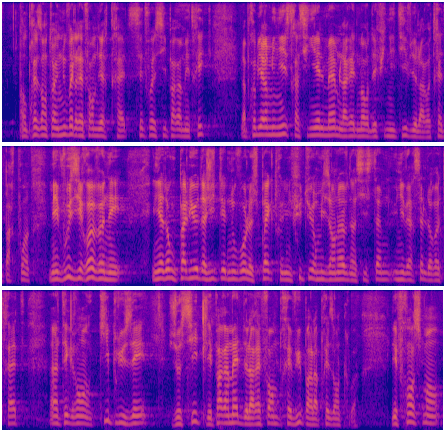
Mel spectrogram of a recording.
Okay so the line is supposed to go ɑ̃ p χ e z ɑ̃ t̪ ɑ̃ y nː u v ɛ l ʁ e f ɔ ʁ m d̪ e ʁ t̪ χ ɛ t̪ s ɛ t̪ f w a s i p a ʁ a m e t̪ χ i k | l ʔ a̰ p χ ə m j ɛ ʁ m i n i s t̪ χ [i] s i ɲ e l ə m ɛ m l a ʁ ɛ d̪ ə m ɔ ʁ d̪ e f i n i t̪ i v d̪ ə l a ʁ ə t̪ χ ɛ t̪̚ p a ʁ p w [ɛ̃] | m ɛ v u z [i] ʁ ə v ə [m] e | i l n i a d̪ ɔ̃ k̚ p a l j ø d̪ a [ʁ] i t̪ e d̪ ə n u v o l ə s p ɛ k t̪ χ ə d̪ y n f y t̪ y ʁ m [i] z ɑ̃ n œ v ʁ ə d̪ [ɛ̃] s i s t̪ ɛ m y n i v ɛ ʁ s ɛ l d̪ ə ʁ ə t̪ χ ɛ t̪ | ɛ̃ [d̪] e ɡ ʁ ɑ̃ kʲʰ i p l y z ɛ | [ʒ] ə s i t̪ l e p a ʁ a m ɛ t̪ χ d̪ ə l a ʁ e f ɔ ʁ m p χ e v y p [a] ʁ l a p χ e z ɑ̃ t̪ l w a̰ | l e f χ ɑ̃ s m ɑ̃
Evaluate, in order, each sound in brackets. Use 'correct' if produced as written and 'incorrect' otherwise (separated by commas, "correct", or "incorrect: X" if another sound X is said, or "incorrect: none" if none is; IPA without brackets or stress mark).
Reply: incorrect: a, correct, correct, incorrect: n, incorrect: ʒ, correct, correct, incorrect: t̪, correct, correct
